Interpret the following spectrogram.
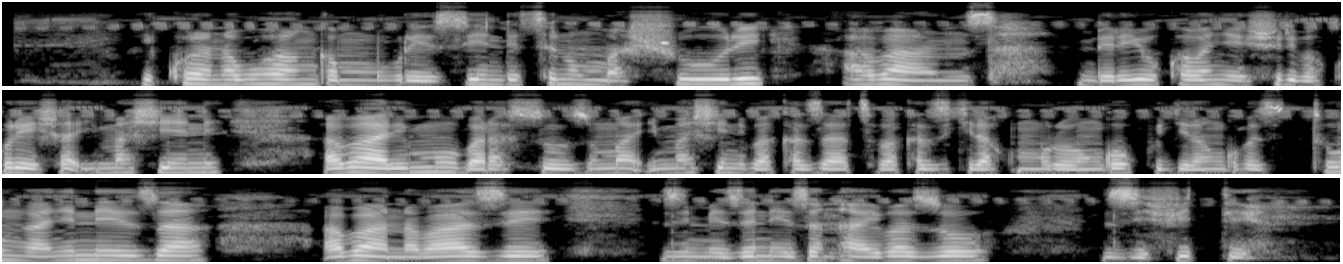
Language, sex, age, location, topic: Kinyarwanda, male, 25-35, Nyagatare, education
